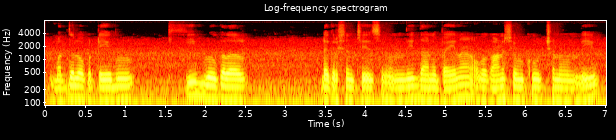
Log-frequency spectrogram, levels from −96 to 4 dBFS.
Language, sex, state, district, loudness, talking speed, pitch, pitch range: Telugu, male, Telangana, Hyderabad, -16 LUFS, 110 wpm, 110 Hz, 105-115 Hz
